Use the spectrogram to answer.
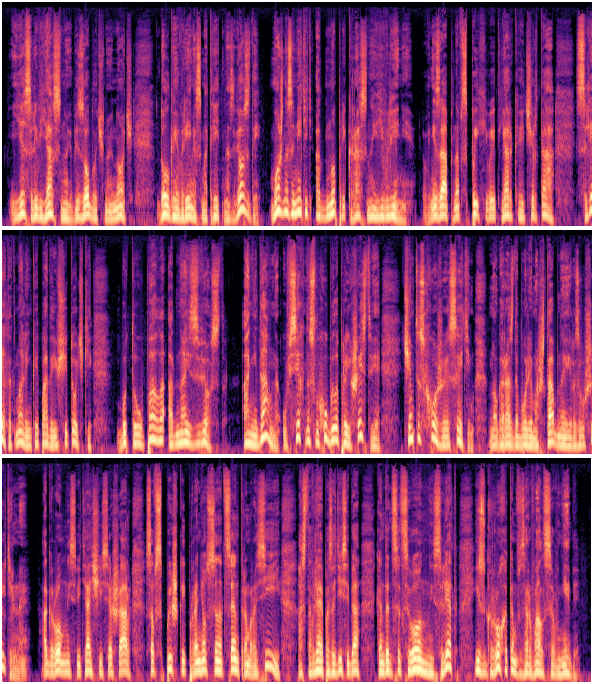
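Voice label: nauchyi rasskaz Russian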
